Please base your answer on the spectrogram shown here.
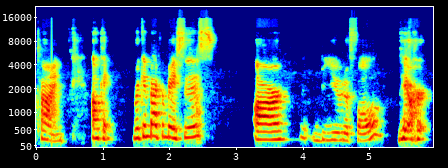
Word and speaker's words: Rickenbacker: do you think of Rickon back her faces and I have confirmed with the company that that is the proper pronunciation um I think pretty time oh no not time okay Rickenbacker bases are beautiful they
